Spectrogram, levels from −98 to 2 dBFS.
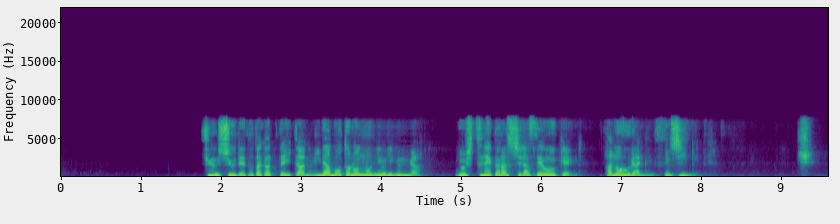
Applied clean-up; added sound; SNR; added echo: neural mask model DeepFilterNet 3.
